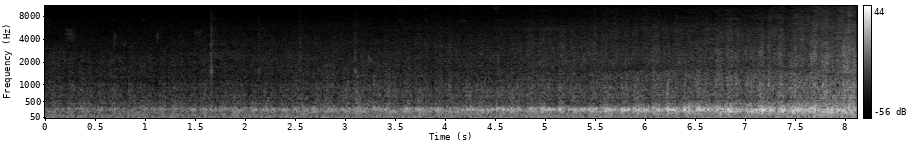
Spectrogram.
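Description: Train carriages rumble along the rails.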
